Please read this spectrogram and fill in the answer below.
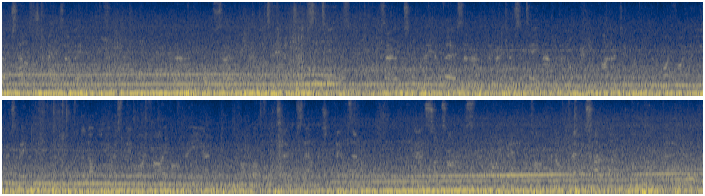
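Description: Inside a moving Optare Versa single-deck bus: low engine and road rumble with a steady drivetrain whine. The whine holds its pitch at first, falls slowly through the middle as the bus eases off, then rises again as it picks up speed.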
